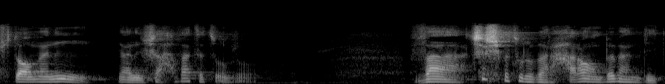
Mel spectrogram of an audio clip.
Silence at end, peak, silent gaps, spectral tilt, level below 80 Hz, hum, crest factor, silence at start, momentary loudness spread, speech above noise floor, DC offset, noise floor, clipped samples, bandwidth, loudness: 0.1 s; -4 dBFS; none; -3 dB/octave; -66 dBFS; none; 26 dB; 0 s; 21 LU; 38 dB; under 0.1%; -67 dBFS; under 0.1%; 7.6 kHz; -26 LUFS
